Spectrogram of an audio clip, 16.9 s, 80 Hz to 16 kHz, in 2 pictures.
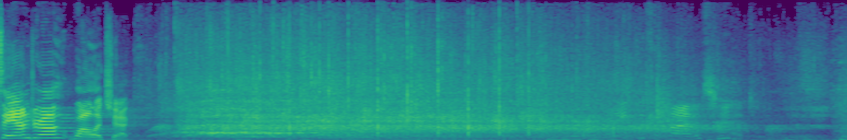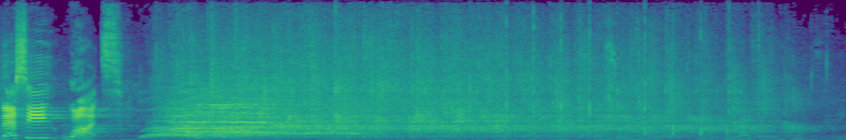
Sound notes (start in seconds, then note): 1.6 audience cheers; 9.8 audience cheers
